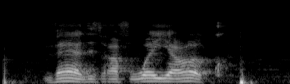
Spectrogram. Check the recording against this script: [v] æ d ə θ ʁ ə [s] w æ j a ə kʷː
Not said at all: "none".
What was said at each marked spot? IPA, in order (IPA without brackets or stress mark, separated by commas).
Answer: v, f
